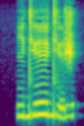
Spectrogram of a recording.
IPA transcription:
i dʲ eː dʲ e ʒ

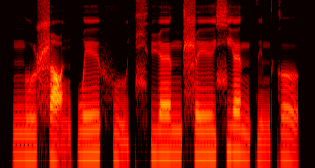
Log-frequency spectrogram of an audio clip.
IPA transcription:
n̪ u˧˥ ʂ ɑ̰˨˩ ŋ p w e˥ ɪ̯ f ṵ˨˩ t͡ɕʰ ɥ ɛ˥ n ʂ e˥ ɪ̯ ɕ j ɛ˥˩ n t̪ i˩ n k ɤ˥˩

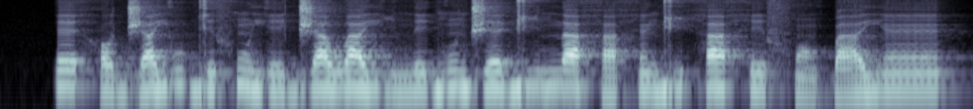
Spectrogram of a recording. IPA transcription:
ɛ˧ h ɔ˨ d͡ʒ a˨˦ j u˦˨ ɡ e˨˦ f ũ˦˨ j e˨ d͡ʒ a˧ w a˧ j i˨ n e˧ ɡ ũ˦ d͡ʒ ɛ˦ ɡ i˦ n a˦˨ h a˨ h ɛ̃˧ ɡ i˧ h a˦ h e˧ f ɔ̃˨ k͡p a˨˦ j ɛ̃˦

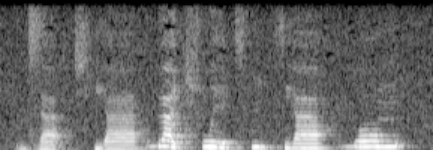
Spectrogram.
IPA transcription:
d͡z a˨ ʔ t͡ɕʰ j a˧ | ɡ a˥˧ t͡ɕʰ w e˥˧ t͡sʰ i˦ ʔ s j a˦ | b ɔ˦ m

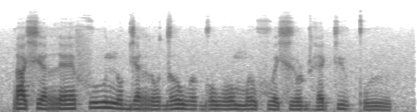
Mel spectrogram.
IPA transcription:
ɾ a xʲ a r ɛ f u n o ɡʲ a r o d ɤ w ɤ ɡ o w o m ɤ xʷ ɛ xʲ o ɖʱ ɛ kʲ ɯ kʷʼ ɯ

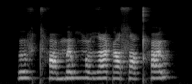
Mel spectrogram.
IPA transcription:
ʊ v tʰ ɑ m ə w ŋ u ðˤ i ɡ ʌ sˤ i qʰ u

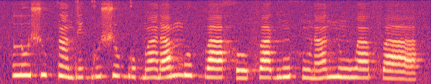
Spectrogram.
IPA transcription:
l o˧ ʃ u˧ k ã˨ d e˨ ɡ u˨˦ ʃ o˧ ɡ o˨ b ã˨ ɾ a˨˦ m o˦ b a˧ h o˨ f a˧ ɡ ũ˧ h ũ˨ ɾ ã˨˦ n ũ˧ w ã˧ f a˨

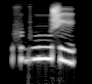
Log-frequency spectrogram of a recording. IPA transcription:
x ʊ ɡʱ uː s ɪː

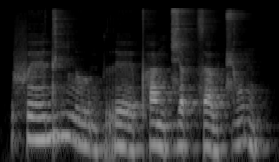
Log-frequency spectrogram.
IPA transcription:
f ɛː˦˥ d iː˥˩ l ɤː˨˩ m p r ɛː˨˩ pʰ a˨˩ ŋ t͡ɕ a˨˩ k̚ s a˨˩ w t͡ɕ o˥˩ m

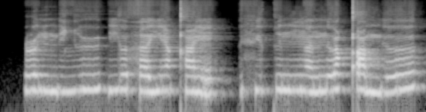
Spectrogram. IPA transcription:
ɭ ɵ n mʲ e ʎ ʉ | j ɵ h ɐ j ẽ qʰ ẽ | fʲ ɵ k ɨ n ŋ ɐ̃ n ɵ qʼ ɐ mʲ ɵ

